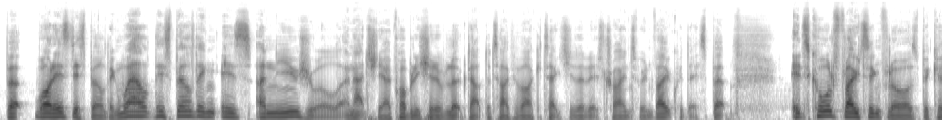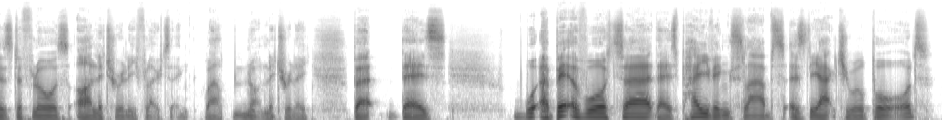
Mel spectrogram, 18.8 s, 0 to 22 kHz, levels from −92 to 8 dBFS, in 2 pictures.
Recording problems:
none

